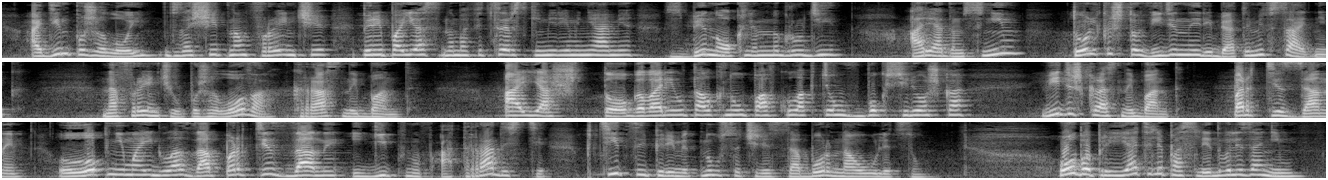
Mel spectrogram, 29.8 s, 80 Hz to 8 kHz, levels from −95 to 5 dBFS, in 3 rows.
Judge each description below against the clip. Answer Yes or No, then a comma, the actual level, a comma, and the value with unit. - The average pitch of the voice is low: No, high, 220 Hz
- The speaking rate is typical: Yes, average, 120 wpm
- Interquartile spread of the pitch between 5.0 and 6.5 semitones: Yes, wide, 5.6 semitones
